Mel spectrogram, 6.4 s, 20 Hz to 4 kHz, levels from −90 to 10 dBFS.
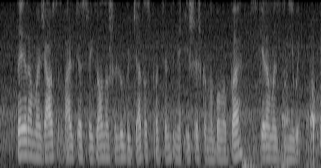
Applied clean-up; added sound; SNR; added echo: none; Mechanisms; 10 dB; none.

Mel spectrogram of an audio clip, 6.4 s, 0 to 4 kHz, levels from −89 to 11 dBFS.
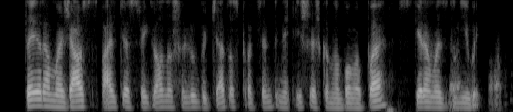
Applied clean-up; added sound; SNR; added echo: neural mask model DeepFilterNet 3.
